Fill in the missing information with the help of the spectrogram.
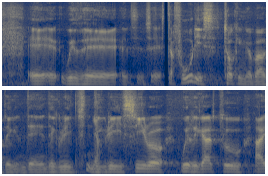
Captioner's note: non-english speech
